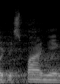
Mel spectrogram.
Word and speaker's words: Despaigne: pronounced de Spain or de España in Cuba, various pronunciations.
